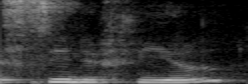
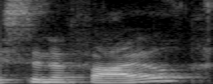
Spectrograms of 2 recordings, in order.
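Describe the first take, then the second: First: It is said with a French pronunciation. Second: It is said with an English pronunciation.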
